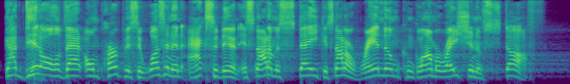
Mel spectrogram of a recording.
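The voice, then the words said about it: Very strong Southern US accent. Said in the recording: “a very strong Southern accent that I sometimes have to speak faster so people will hear me better”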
